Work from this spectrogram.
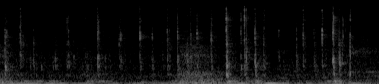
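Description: Steady run of clicky keystrokes on a PC computer keyboard while filling in a name field on a form, quiet and close, with no talking.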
